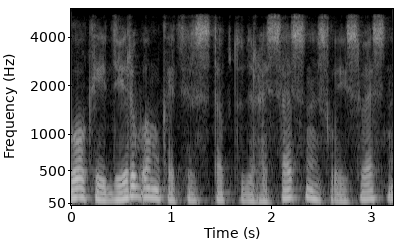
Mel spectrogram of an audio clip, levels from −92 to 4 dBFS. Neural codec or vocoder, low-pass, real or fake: vocoder, 24 kHz, 100 mel bands, Vocos; 5.4 kHz; fake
